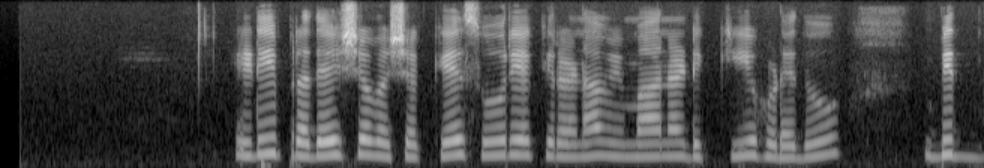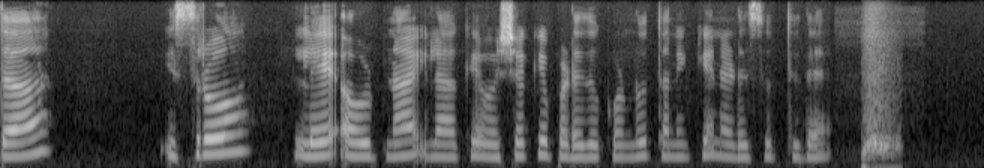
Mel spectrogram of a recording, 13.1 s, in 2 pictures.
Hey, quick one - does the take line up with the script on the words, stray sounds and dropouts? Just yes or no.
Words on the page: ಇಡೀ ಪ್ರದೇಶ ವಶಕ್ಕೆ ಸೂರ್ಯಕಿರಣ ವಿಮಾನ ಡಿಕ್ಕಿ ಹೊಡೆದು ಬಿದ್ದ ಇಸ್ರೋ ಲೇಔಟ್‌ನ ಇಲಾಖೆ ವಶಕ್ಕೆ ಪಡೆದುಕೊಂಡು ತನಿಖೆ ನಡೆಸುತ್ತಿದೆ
no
